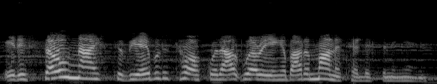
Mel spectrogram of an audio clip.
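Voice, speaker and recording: An actress playing a polite, gushing young wife from the future, prim and formal in 1940s radio style. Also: female voice, a little high, fast talker, soft background music, close to an everyday voice. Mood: prim, pleasant. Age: 20s. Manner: prim, formal, precise, few contractions. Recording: narrow, muffled vintage radio recording.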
